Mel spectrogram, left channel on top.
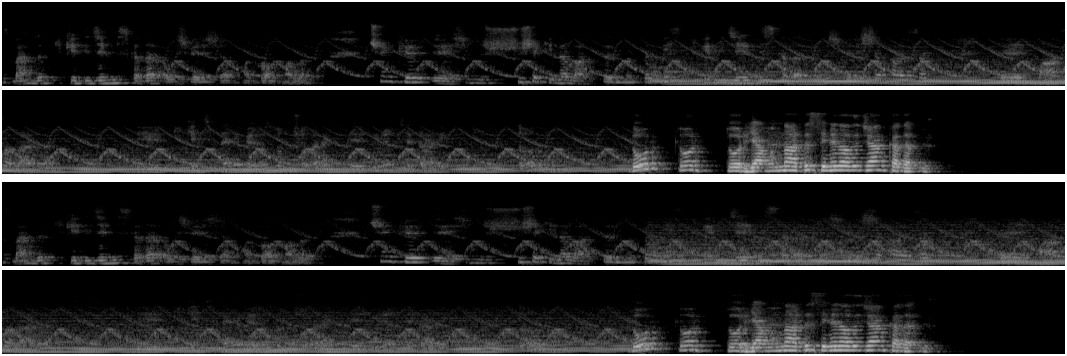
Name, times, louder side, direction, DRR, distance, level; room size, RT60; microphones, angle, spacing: voice 1, 0.0-11.2 12.0-16.2 18.2-18.6, left 1 dB, 45° left, 0 dB, 1.6 m, -45 dB
Alarm, 1.4-17.1, left 1 dB, 20° left, 1.3 m, -50 dB
sound 1, 6.4-17.0, equal, 85° right, 0.7 m, -39 dB
voice 2, 16.9-17.6 17.9-19.9, left 2 dB, 65° left, 3 dB, 0.6 m, -26 dB
8.7 x 4.2 x 2.6 m, 0.39 s
head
